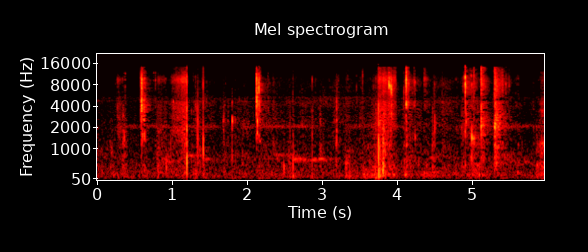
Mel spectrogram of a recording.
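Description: A person chewing a bite of steamed chicken momo, with irregular short wet smacks and clicks of the mouth.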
